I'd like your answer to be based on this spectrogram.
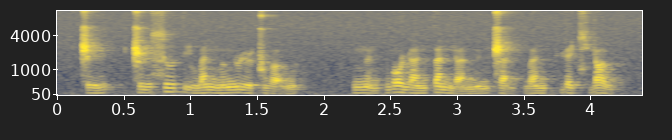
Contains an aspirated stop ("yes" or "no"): yes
